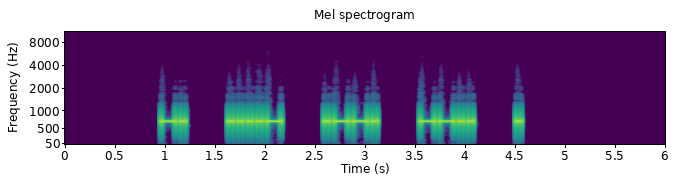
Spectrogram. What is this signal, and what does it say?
Morse code, heard as a keyed tone, about 25 wpm, spaced as for 14 wpm, 700 Hz. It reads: N4PZE
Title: USA Call Signs - 5 Characters - 3x Character Spacing - 25wpm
